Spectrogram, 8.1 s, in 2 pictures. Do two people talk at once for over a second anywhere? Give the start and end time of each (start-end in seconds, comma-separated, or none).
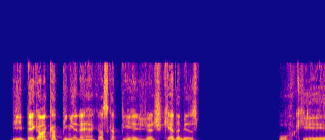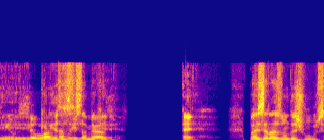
4.0-5.6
